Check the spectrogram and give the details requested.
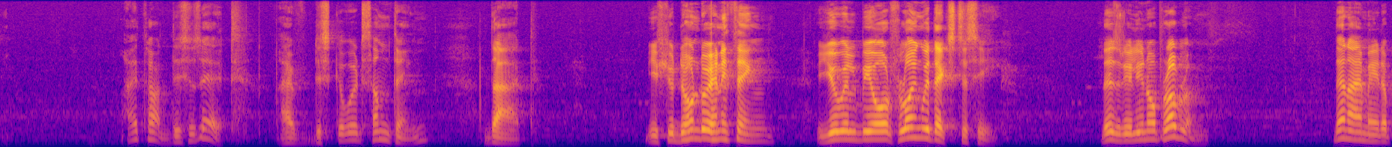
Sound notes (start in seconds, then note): none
